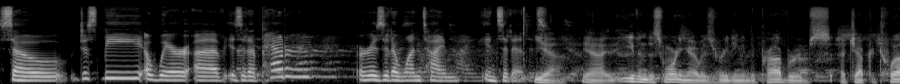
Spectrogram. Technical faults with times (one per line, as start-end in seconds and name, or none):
2.37-9.00 feedback echo between two devices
